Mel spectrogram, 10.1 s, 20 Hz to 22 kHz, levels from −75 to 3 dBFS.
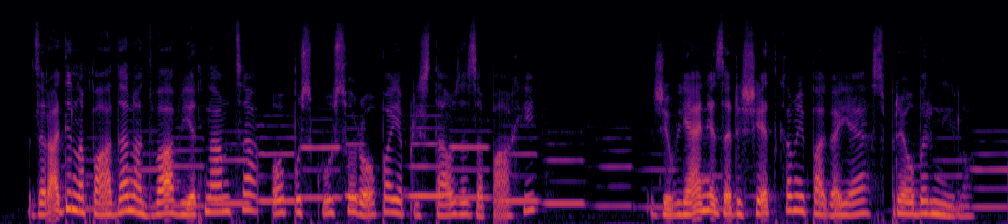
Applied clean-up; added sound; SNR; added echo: none; Wind instrument, woodwind instrument; 12 dB; none.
